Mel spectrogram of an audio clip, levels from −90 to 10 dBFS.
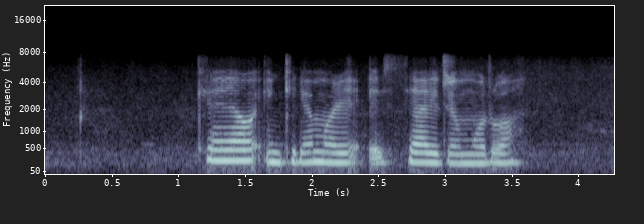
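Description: From the start, the whole speech clip passes through the AMR wideband (HD Voice) codec and is damaged by it. Below about 6.4 kHz the voice is rebuilt from a pulse-excited vocal tract model, and the band up to 7 kHz is filled with shaped noise. The harsh, raspy texture points to one of the two lowest modes, which fits 8.85 kbit/s. Unlike narrowband telephone coding, the audio keeps air up to 7 kHz, but that top band sounds hissy rather than detailed.

From 2.89 s to the end at 4.27 s, pre-emphasis is left on. The treble boost follows a 75 µs curve and was never cancelled by the matching de-emphasis. Highs sit about 13 dB above 1 kHz at 10 kHz, so this section sounds suddenly thin, bright and spitty. A narrow sibilance peak or a harsh EQ bump would stand out at particular frequencies. This boost is a smooth, steadily rising tilt that lifts the whole upper range.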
